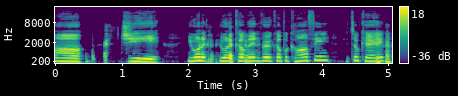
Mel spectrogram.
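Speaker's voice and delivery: very high, slow, nerdy stammering voice. Impersonating the nerdy neighbor from the movie: Louis Tully impression. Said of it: "It's a pretty good impression".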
